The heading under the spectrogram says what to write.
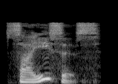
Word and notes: cyesis: English; British English

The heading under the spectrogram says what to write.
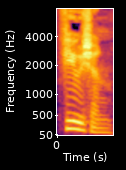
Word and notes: fusion: American English

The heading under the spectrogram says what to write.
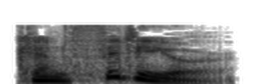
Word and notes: confiteor: British English

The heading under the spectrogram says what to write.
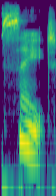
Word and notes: sate: British English

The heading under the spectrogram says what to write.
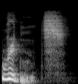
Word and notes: riddance: British English

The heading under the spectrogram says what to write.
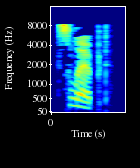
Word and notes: slipped: British English

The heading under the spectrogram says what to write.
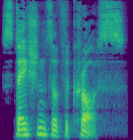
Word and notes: stations of the cross: British English

